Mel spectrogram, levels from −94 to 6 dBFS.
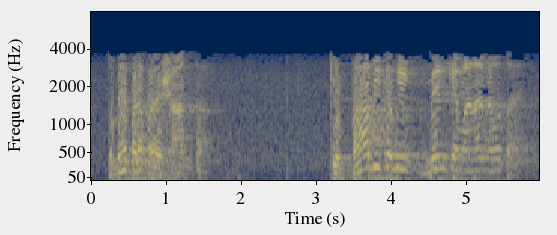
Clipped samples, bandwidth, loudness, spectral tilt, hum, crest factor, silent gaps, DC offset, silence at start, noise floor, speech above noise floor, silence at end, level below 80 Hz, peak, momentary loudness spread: under 0.1%; 4 kHz; -21 LUFS; -9.5 dB/octave; none; 16 dB; none; under 0.1%; 0 s; -46 dBFS; 24 dB; 0 s; -44 dBFS; -8 dBFS; 12 LU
